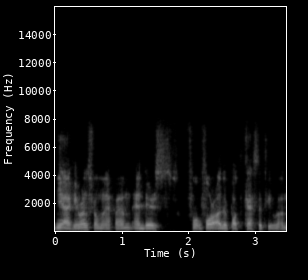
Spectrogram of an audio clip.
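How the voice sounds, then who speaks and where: In an Indonesian accent, a man speaks with monotone, flat intonation. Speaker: content creator. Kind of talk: casual chat.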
